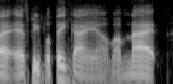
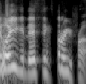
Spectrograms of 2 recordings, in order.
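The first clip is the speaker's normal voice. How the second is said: quoting Pop; 9 semitones higher than usual. Retold or imitated. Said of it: "Pop say".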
